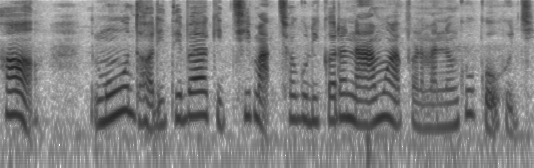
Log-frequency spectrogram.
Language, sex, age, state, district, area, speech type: Odia, female, 18-30, Odisha, Bhadrak, rural, spontaneous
